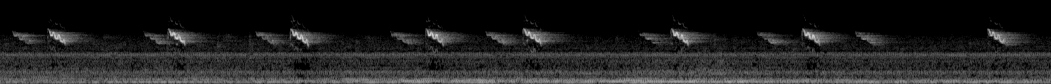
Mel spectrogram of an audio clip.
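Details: White-eye, known locally as kecial kuning, calling its companions: sharp, high, downward-slurred 'ciak' chirps, each led by a softer note, repeated about every 1.2 seconds, with a steady low hum behind.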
